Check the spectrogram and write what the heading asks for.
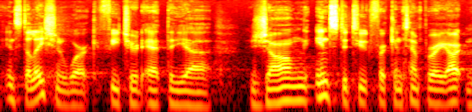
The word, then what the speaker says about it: Jong: work featured at the Jong Institute for Contemporary Art in South Korea. Yes. Did I pronounce that right? Yes, I think so. Okay, Jong, okay. I think it's Zong, yeah.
